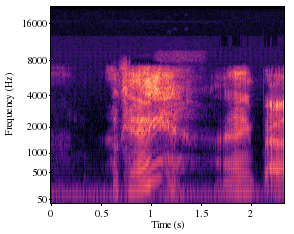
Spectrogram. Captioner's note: more heavy breathing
